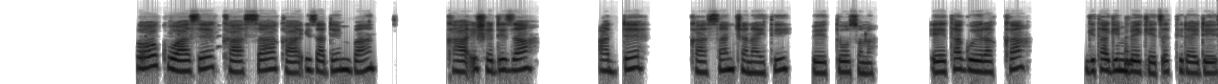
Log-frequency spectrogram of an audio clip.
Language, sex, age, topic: Gamo, female, 25-35, government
